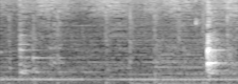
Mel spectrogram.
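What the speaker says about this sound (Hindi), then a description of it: "गैस को मीडियम पे रख के इसको हम ऐसे खाली कढ़ाई में थोड़ा सा ऐसे भून लेंगे।" White sesame seeds are stirred and dry-roasted in an empty kadai over medium heat, giving a steady close scraping rustle with one brief louder scrape near the end.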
